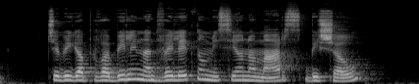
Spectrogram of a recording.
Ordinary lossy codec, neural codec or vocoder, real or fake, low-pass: none; none; real; none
